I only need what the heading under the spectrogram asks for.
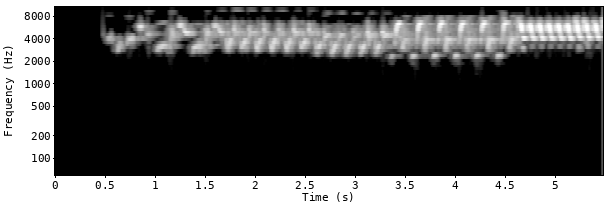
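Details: European goldfinch pouring out a continuous, rapid twittering song of high liquid notes, becoming a brighter, evenly repeated trill near the end; nothing else audible.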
